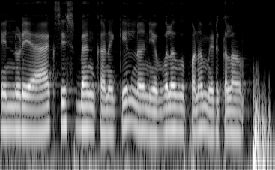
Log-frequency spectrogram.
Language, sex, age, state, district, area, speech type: Tamil, male, 18-30, Tamil Nadu, Namakkal, rural, read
